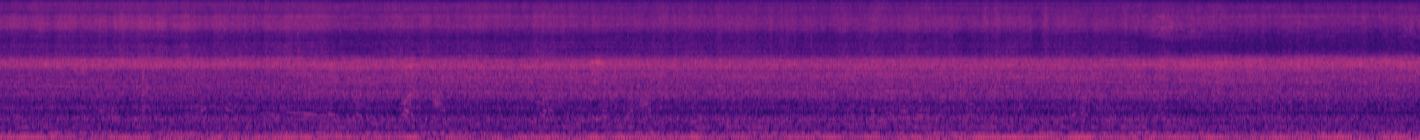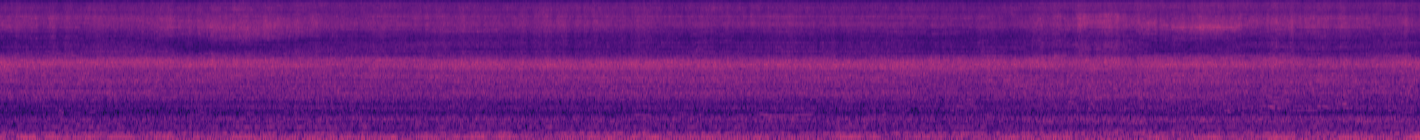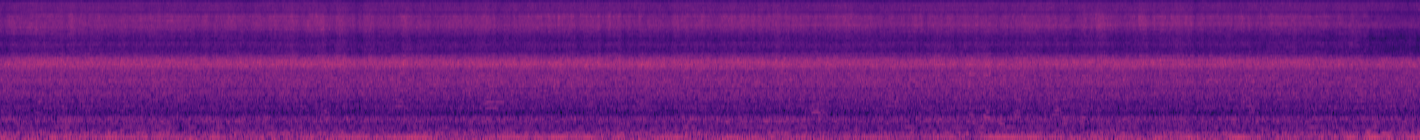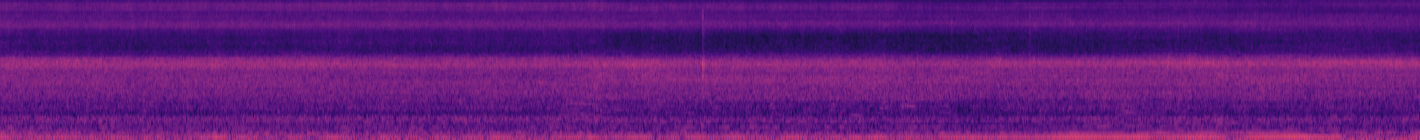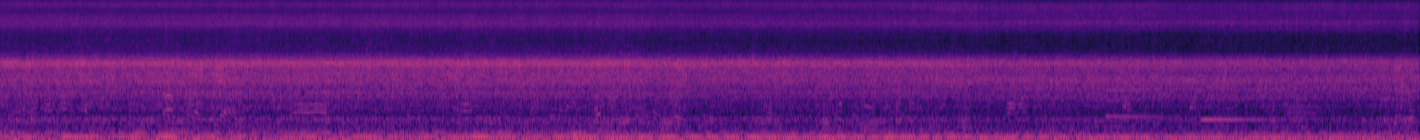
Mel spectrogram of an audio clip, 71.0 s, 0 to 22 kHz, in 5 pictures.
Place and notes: {
  "title": "Taitung Airport, Taiwan - In the cabin",
  "date": "2014-10-30 12:16:00",
  "description": "In the cabin, Aircraft before takeoff, Small aircraft",
  "latitude": "22.76",
  "longitude": "121.11",
  "altitude": "38",
  "timezone": "Asia/Taipei"
}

